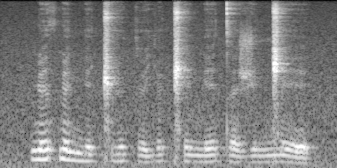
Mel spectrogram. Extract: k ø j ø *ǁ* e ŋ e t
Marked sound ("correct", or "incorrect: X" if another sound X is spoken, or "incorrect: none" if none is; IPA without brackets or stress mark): correct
